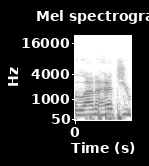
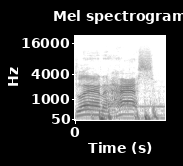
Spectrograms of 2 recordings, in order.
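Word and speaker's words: Lannahechee: The other day, I rode down to the Lanahatchee River. I caught some beautiful steelhead trout. You mean the Lanahassee River? No. The Lanahatchee. It runs right near here. Yeah, but it's pronounced Lanahassee.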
